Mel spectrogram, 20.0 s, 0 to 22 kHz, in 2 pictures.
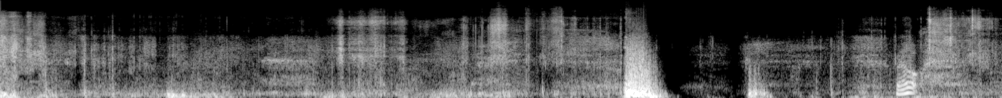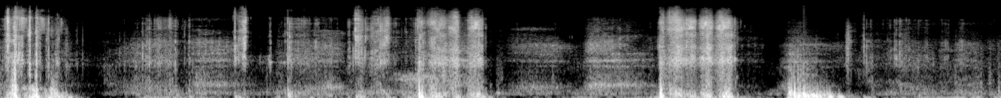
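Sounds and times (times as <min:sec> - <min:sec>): heavy thumps: 0:06.2 - 0:06.7.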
